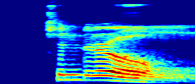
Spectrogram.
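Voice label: "cenderung", Malay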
